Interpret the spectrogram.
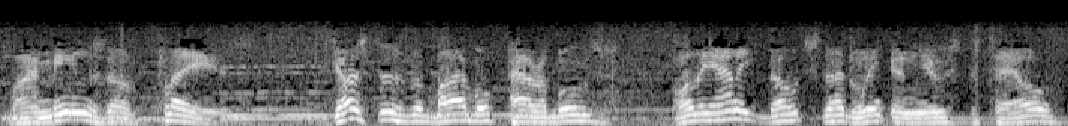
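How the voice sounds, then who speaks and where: Higher-voiced man, formal vintage radio announcer. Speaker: announcer and chairman. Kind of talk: formal 1940s radio introduction. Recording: muffled 1940s radio recording. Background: music.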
